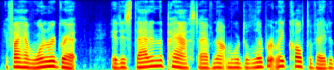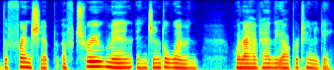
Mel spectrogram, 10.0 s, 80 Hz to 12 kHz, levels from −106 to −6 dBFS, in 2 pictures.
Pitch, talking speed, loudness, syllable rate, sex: 170 Hz, 185 wpm, -19 LUFS, 5.5 syllables/s, female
